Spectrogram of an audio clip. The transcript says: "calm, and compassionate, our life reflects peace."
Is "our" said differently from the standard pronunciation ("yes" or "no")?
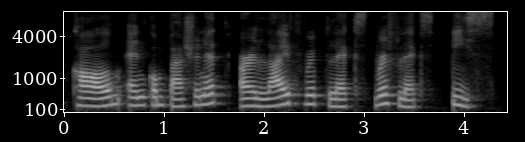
no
